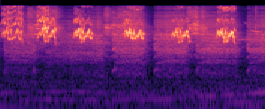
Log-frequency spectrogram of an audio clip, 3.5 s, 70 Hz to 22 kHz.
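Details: Opaline budgerigar chick, hand-tame, dated 25 November 2019: loud raspy, warbling squeaks in evenly spaced bursts roughly twice a second, each note twisting up and down, with low room hum beneath.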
